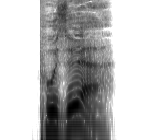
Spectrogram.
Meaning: poseur
- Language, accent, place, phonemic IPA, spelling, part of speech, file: German, Germany, Berlin, /poˈzøːɐ̯/, Poseur, noun, De-Poseur.ogg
